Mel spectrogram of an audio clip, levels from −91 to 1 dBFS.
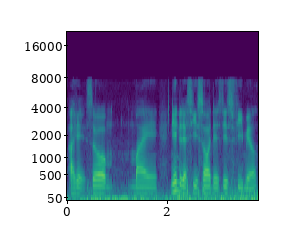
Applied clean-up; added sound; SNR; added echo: none; Ocean; 5 dB; none.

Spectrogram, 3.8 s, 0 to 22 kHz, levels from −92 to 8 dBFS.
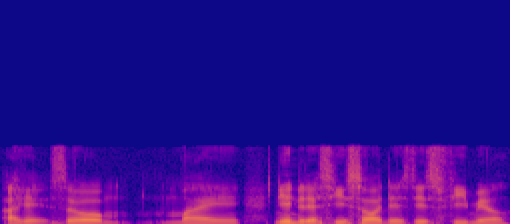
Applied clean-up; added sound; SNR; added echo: none; none; none; none.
